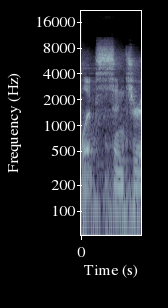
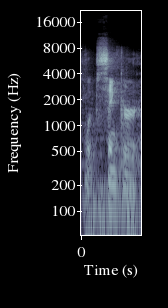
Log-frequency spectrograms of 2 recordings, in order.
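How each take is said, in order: First: The second word has a ch sound. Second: The second word has a k sound. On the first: The speaker calls it wrong. "I always pronounced it lip cincher as a kid" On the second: The speaker calls it right.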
